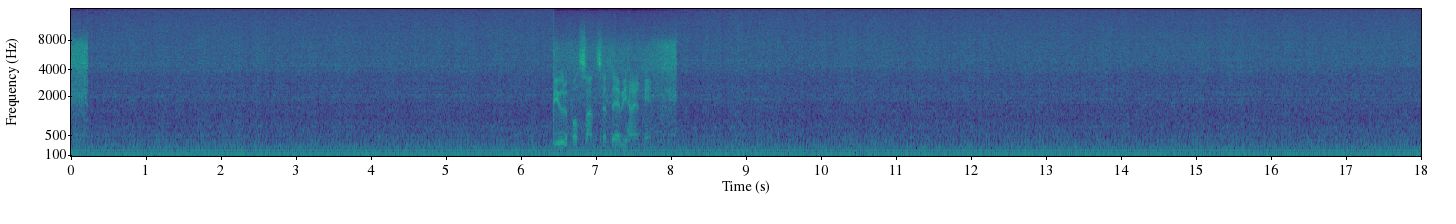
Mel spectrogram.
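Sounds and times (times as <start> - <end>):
airplane piston engine drone: 0.0 - 0.7, 5.0 - 8.6.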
